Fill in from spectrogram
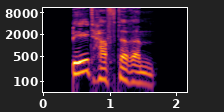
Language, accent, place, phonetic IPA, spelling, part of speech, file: German, Germany, Berlin, [ˈbɪlthaftəʁəm], bildhafterem, adjective, De-bildhafterem.ogg
- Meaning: strong dative masculine/neuter singular comparative degree of bildhaft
